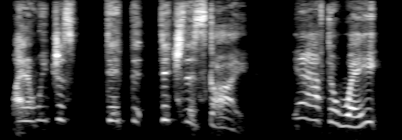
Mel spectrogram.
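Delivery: hushed, high-pitched, coaxing tone. Describing what she'll say to him while playing her role: hushed voice. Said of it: "she'll say in a hushed voice".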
